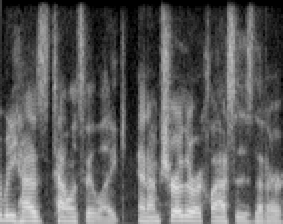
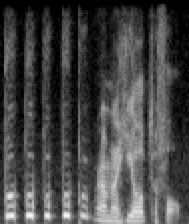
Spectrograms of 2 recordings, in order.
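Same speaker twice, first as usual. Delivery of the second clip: boop sound effect; 3 semitones higher, 5 dB louder than usual. Retold or imitated. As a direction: chirp out each heal tick. Imitating healing tick sound.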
